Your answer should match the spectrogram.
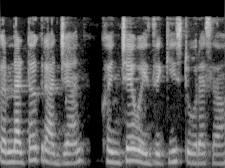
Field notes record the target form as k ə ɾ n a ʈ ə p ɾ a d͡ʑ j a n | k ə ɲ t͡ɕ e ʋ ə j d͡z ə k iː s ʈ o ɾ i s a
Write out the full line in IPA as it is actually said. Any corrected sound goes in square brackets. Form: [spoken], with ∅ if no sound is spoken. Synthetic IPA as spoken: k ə ɾ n a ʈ ə [k] ɾ a d͡ʑ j a n | [kʰ] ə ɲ t͡ɕ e ʋ ə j d͡z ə k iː s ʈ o ɾ [a] s a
